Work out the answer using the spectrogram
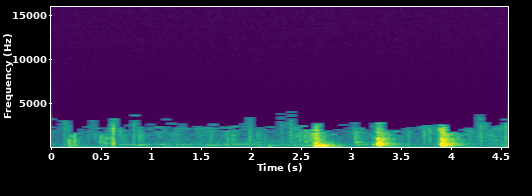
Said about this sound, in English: Captain Blaze, you will close and lock that door as it was before.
